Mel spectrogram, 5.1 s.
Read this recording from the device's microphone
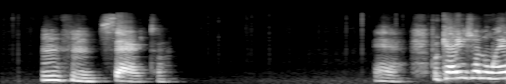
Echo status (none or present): present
